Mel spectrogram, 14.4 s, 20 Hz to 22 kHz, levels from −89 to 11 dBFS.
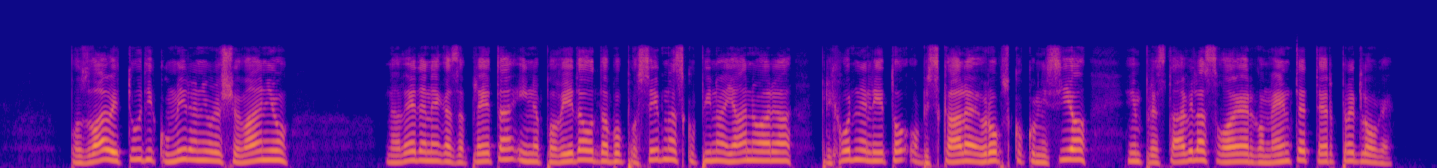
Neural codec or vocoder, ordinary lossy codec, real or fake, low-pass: codec, 16 kHz, 4 kbps, FunCodec, trained on Chinese and English, 50 frames a second; AAC, 96 kbps; fake; 7.2 kHz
